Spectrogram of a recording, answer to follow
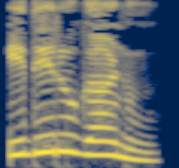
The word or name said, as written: ಇದಿರುಗಾಣ್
